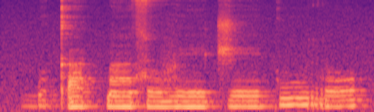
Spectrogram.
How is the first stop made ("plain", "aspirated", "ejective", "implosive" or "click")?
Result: implosive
